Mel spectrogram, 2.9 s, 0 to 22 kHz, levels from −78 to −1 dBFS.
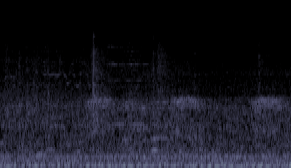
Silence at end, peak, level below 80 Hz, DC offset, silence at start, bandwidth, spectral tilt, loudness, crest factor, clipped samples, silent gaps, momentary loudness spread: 0 s; -32 dBFS; -52 dBFS; under 0.1%; 0 s; 16 kHz; -5.5 dB/octave; -46 LUFS; 12 dB; under 0.1%; none; 2 LU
